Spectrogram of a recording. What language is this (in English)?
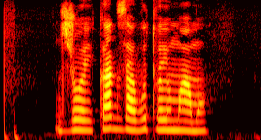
Russian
